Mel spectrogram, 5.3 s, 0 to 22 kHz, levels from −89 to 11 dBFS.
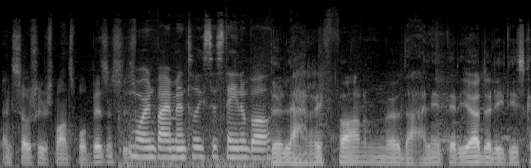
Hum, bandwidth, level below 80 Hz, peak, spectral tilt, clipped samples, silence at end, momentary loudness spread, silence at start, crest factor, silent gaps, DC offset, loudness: none; 15 kHz; -44 dBFS; -6 dBFS; -6 dB/octave; under 0.1%; 0 s; 8 LU; 0 s; 18 dB; none; under 0.1%; -24 LUFS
